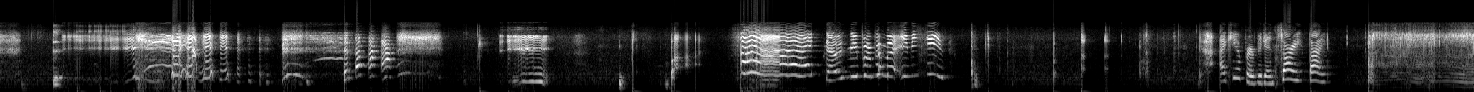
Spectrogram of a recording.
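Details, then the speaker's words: Person deliberately burping the alphabet (ABCs): a long run of voiced, voluntary burps shaped into letter sounds, with brief laughter between them; burping. "Hi, my name is, and I am going to burp my ABCs."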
